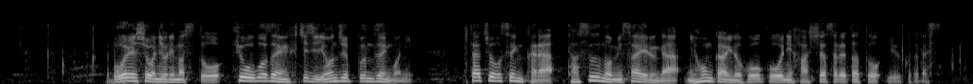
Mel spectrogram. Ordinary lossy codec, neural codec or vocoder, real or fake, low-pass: Opus, 16 kbps; codec, 16 kHz, 4 kbps, X-Codec, HuBERT features, trained on general audio; fake; 7.2 kHz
